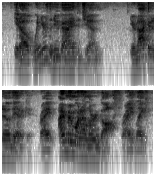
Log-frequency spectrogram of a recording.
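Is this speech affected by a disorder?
No.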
